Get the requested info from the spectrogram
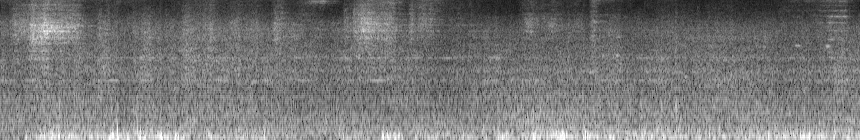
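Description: Double-stack intermodal freight cars rolling past: a steady rumble and clatter of steel wheels on rail, with brief wheel squeals twice, about half a second and about four seconds in.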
